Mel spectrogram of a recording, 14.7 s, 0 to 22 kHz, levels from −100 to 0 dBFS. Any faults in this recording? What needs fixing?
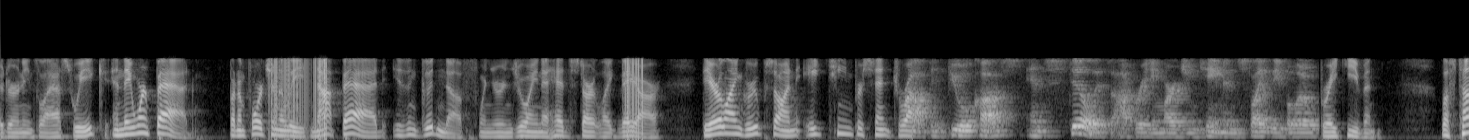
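Bit errors on a digital phone line crackle from 2.68 to 3.26 s and again from 6.22 to 6.42 s, at an error rate well under one percent. Each flipped bit in the G.711 mu-law stream corrupts one sample, so the waveform shows isolated spikes and the spectrogram shows thin vertical lines across the band. A line with error checking, or concealment that replaces corrupted samples, would prevent this.

From 9.12 to 13.18 s the speech turns hollow and roomy, drops about 5 dB, and sits over room noise roughly 35 dB down. This is most likely a switch to a distant microphone. The waveform steps down abruptly, and the spectrogram loses low-frequency energy while gaining reverberant smearing. Monitoring the close microphone's feed during recording would prevent the switch.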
